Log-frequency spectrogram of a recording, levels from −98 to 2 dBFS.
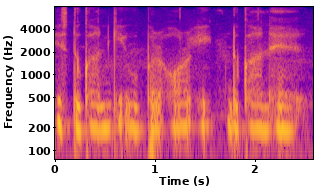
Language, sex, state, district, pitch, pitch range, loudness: Hindi, female, Assam, Kamrup Metropolitan, 200 Hz, 195-210 Hz, -21 LUFS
